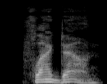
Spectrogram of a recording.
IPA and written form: flæɡ daʊn (flag down)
